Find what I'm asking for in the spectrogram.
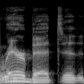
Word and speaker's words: rarebit: I mean, I know that it is sort of a corruption. Man, that sounds really intense. Of the word rabbit, uh, mm-hmm. rarebit, uh, just like a way it would have been pronounced uh, in Welsh, and so it's spelled that way, like rare bit. But it definitely is meant to be interpreted as rabbit.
